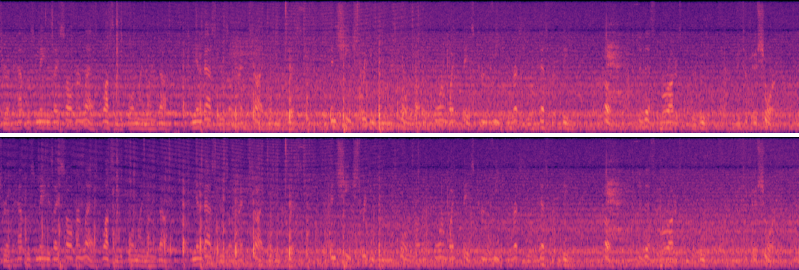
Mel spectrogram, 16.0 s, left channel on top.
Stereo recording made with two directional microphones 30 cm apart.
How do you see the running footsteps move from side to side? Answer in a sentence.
In this clip you hear the running footsteps move to the left.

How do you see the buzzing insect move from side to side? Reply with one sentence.
You can hear the buzzing insect travel towards the right.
